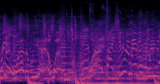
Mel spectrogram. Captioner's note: stammers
